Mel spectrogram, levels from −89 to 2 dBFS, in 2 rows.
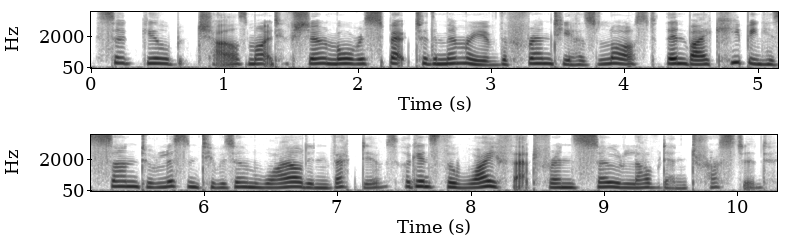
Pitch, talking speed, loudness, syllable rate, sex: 230 Hz, 220 wpm, -19 LUFS, 5.0 syllables/s, female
